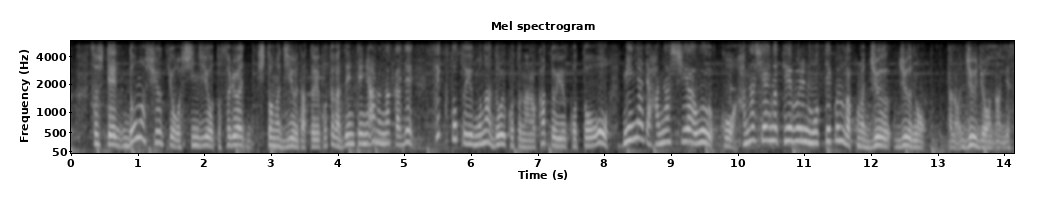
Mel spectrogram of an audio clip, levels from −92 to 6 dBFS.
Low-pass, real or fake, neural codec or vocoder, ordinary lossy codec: 5.4 kHz; real; none; Opus, 24 kbps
